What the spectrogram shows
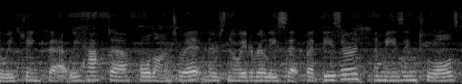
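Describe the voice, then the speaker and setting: A woman's voice: on the low side, rough recording. A woman hosting a casual online class who explains steps plainly, with some filler words. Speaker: class host.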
